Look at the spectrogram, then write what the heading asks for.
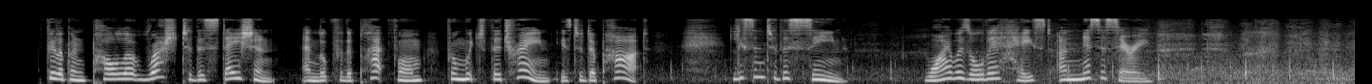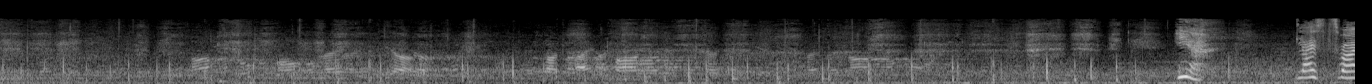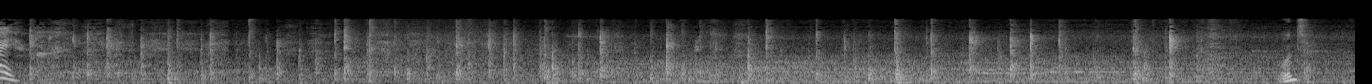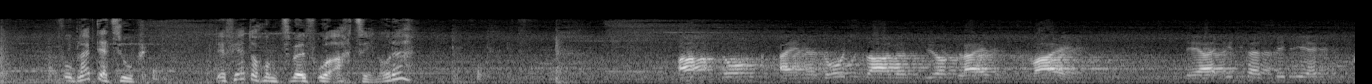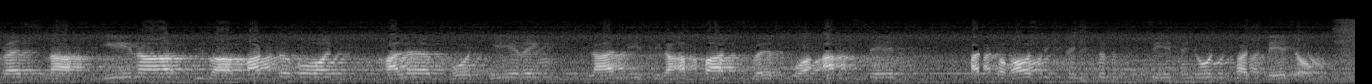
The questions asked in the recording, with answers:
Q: Why was all their haste unnecessary?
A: The train that Paula and Philip want to take to Jena is estimated to be 15 minutes late.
